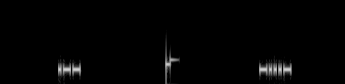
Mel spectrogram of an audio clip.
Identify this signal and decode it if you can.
Morse code, heard as a keyed tone, about 50 wpm, 700 Hz. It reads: W <BT>
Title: Single Character (Letter:Number:Punctuation:Prosign) 50wpm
